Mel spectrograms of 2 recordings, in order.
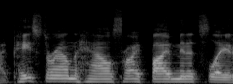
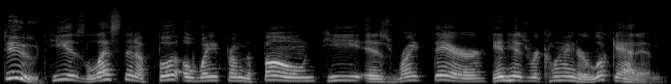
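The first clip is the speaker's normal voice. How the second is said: retold frantic insistence; 6 semitones higher than usual. Arguing with friend that grandpa is dead.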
